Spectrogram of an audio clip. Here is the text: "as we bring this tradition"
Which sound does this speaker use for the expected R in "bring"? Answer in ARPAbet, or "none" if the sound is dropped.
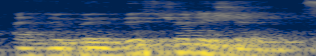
none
